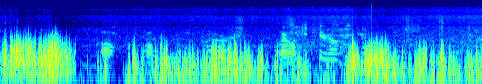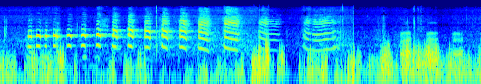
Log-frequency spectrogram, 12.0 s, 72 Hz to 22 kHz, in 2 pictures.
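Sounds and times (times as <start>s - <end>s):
wind noise on microphone: 0.0s - 12.0s
bird calling: 6.3s - 10.4s.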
